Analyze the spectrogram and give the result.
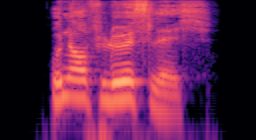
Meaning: indissoluble, insoluble
- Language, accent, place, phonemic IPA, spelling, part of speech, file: German, Germany, Berlin, /ʊnʔaʊ̯fˈløːslɪç/, unauflöslich, adjective, De-unauflöslich.ogg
